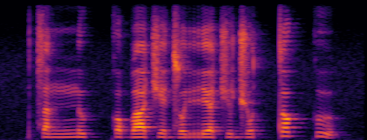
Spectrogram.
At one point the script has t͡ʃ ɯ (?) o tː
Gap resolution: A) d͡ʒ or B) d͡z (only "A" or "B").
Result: A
